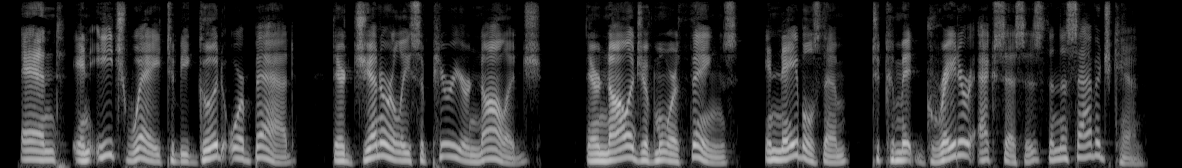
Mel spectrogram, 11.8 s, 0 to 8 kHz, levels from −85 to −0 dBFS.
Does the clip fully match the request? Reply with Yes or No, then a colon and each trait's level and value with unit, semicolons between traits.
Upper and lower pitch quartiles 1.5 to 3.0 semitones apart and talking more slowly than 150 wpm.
No: wide, 5.5 semitones; average, 140 wpm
